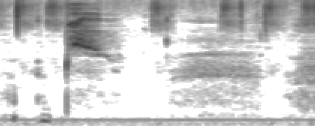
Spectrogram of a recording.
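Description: Faint whispered, breathy voice sounds over a steady low hum.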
